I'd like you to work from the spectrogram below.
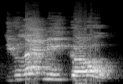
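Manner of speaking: high, loud, slow accusation; reproachful shout. Acted. Estragon accuses Vladimir of abandoning him, shouting. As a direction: hurl the blame at him.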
